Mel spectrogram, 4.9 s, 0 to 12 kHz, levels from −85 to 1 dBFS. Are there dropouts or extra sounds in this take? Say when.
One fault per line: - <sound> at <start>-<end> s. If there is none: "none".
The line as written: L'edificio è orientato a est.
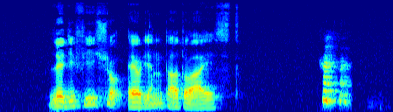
- laugh at 4.0-4.4 s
